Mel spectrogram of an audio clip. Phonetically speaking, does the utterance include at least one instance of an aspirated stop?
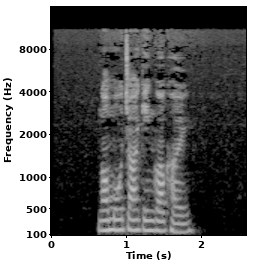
yes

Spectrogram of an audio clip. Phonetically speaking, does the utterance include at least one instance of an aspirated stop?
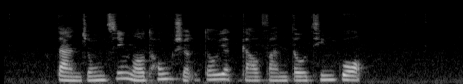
yes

